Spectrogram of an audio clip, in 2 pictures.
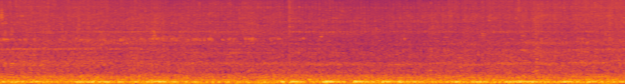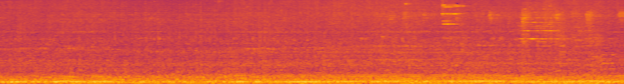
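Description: A motor vehicle's engine running steadily with a low drone, heard from on board as it moves along a street.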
